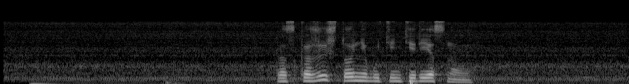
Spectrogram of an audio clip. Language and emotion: Russian, neutral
